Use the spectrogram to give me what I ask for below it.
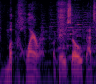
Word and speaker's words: McLaren: times in a row it's not McLaren it's McLaren okay so that's how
